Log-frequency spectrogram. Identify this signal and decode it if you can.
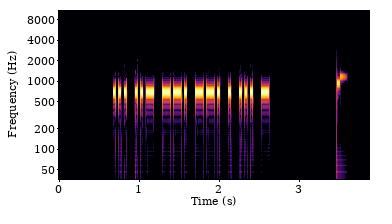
Morse code, heard as a keyed tone, about 34 wpm, 700 Hz. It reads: SUGGEST
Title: Sentences from Top 1300 Words - New Word Drill Alt - 35wpm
